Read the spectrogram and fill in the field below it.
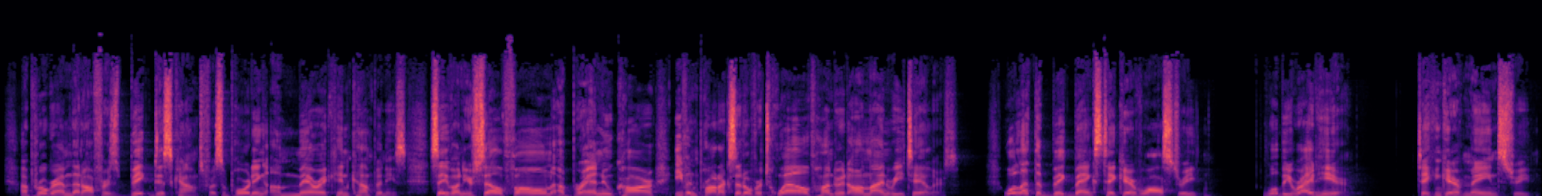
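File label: English US, male, commercial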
